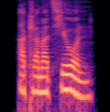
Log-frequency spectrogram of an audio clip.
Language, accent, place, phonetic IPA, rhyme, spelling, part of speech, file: German, Germany, Berlin, [aklamaˈt͡si̯oːn], -oːn, Akklamation, noun, De-Akklamation.ogg
- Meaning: acclamation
